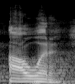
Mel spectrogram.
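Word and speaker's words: hour: देखिए यहां H silent है तो इसको हम पढ़ेंगे आवर।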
